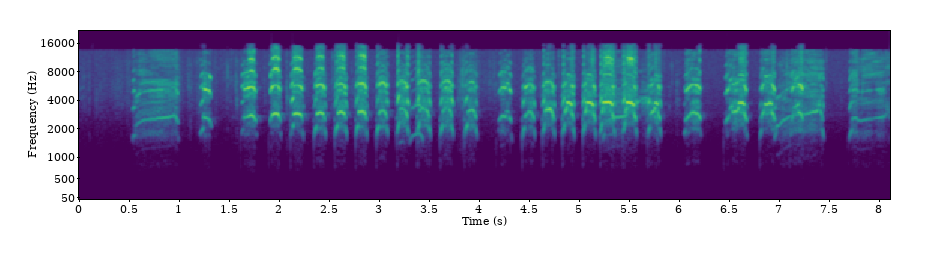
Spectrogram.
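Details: Western Finland osprey nest in Satakunta, 5 August 2024, fish being delivered as the older chick assaults the younger one; an uneven chatter of high chirps and slurred whistled notes, faster in bursts.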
